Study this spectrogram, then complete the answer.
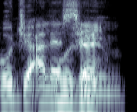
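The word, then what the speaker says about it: Auger-Aliassime: I always get his name wrong. I need to say it right. Auger Aliassime.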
